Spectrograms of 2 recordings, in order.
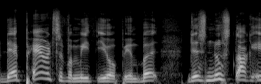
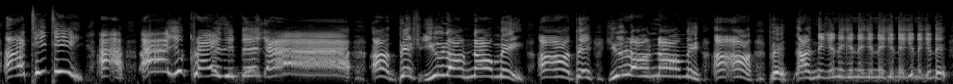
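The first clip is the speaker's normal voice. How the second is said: put-on much higher, shrieking girl voice; screaming girl; 13 semitones higher than usual. Teen girl screaming at another girl on the bus, shrieking high. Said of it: "and the girls are worse".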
